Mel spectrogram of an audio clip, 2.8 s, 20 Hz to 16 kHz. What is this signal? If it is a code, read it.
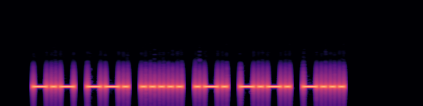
Morse code, heard as a keyed tone, about 38 wpm, 700 Hz. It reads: KG5RCB
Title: USA Call Signs 40wpm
